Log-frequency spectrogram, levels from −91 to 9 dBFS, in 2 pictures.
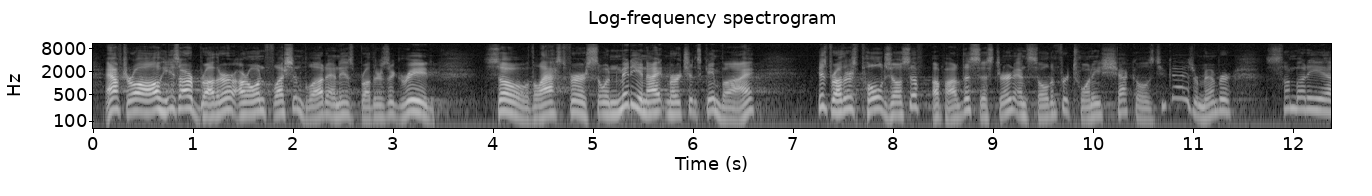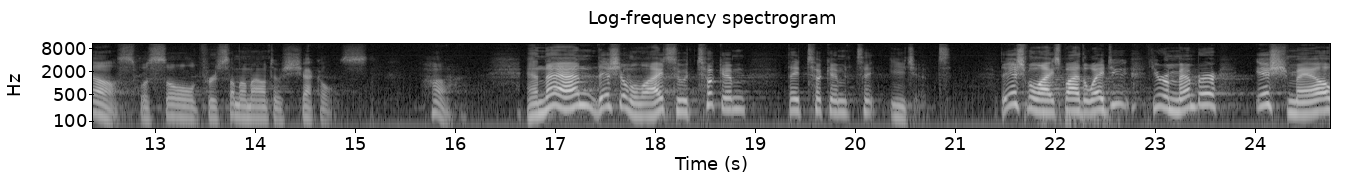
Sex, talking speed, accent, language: male, 180 wpm, American, English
